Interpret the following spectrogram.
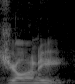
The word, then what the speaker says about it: Joigny: Jean fr spelled j o i gny y pronounced John E and they they broke the news to us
